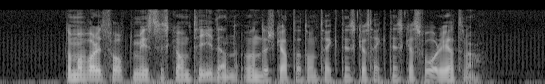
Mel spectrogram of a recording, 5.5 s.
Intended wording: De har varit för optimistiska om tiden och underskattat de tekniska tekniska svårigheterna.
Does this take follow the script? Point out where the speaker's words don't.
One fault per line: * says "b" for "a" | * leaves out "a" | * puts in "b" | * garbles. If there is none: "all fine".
all fine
